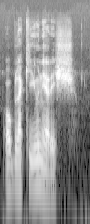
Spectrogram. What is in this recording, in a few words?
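"Oblekioonerish", pronunciations; Fourth Way; Beelzebub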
